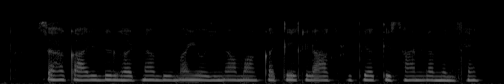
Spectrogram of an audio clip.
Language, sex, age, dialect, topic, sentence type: Chhattisgarhi, female, 18-24, Western/Budati/Khatahi, agriculture, question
